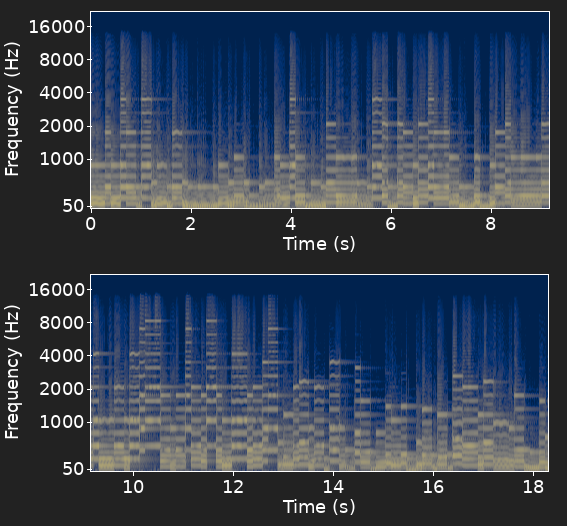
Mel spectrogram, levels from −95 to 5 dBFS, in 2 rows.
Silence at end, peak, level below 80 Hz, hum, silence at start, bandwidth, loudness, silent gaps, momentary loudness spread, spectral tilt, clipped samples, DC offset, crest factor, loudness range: 0 s; -16 dBFS; -40 dBFS; none; 0 s; 14 kHz; -31 LUFS; none; 5 LU; -6 dB/octave; under 0.1%; under 0.1%; 14 dB; 3 LU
